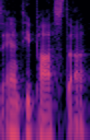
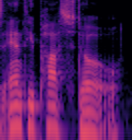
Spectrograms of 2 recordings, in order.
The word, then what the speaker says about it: antipasto: So we're all learning things today here on The Good Vanilla, that I've been saying it wrong the whole time, but I feel like on menus I've seen it advertised as antipasta. But I guess it is antipasto.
